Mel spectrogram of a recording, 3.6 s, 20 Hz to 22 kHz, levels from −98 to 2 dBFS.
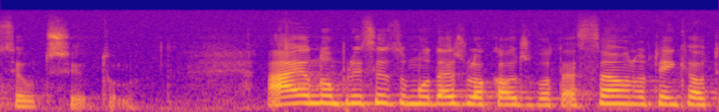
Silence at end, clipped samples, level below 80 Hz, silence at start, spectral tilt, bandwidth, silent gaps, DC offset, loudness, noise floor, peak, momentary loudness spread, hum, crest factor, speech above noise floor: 0 s; under 0.1%; -54 dBFS; 0 s; -4 dB/octave; 16 kHz; none; under 0.1%; -17 LUFS; -41 dBFS; 0 dBFS; 12 LU; none; 18 dB; 23 dB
